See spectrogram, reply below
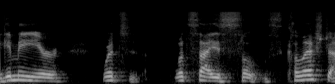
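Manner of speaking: normal talking voice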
